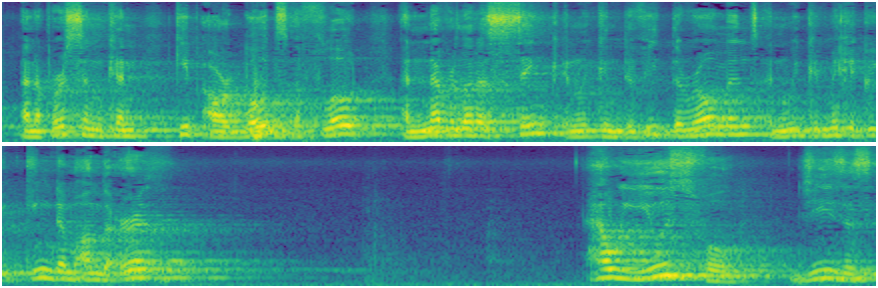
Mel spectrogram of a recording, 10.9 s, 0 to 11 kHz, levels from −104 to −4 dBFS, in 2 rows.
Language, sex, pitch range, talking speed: English, male, 115-160 Hz, 175 wpm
